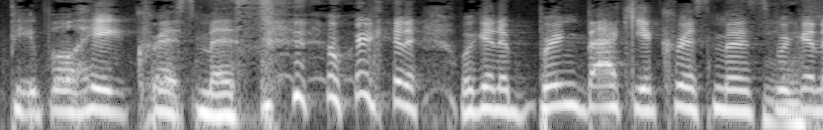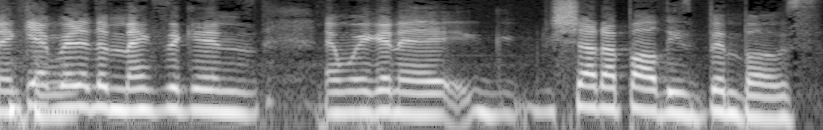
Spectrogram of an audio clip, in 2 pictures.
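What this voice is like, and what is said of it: Imitates another person's voice. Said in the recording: “That's my Donald Trump impression. It's pretty good, right?”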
